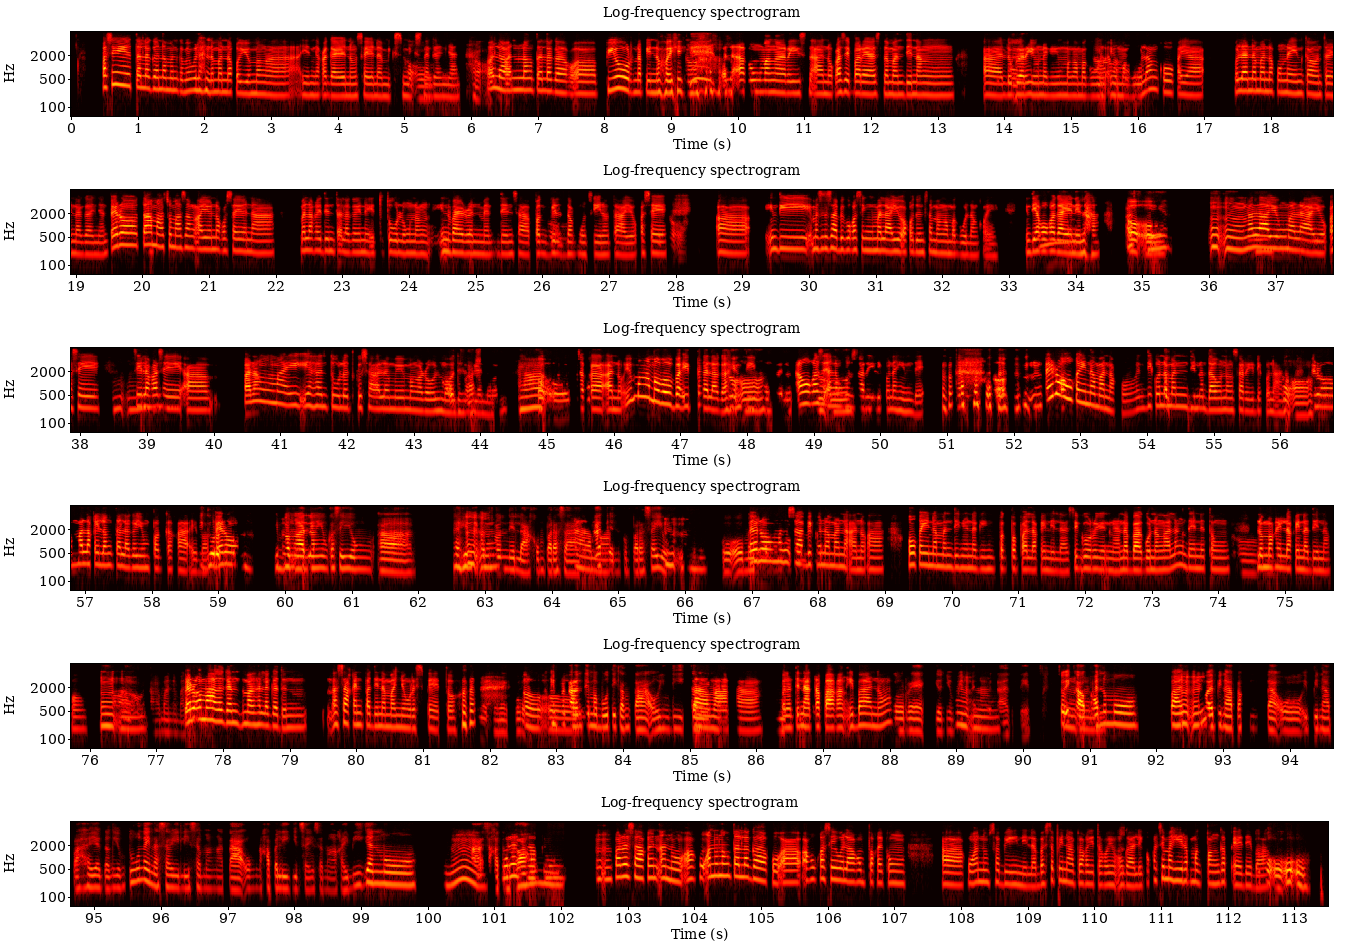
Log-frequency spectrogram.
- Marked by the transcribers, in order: static; distorted speech; other background noise; chuckle; laughing while speaking: "Pinoy"; laughing while speaking: "nila"; laughing while speaking: "talaga"; laugh; chuckle; unintelligible speech; chuckle; unintelligible speech; tapping
- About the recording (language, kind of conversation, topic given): Filipino, unstructured, Paano mo ilalarawan ang sarili mo sa tatlong salita, ano ang pinakamahalagang bahagi ng pagkakakilanlan mo, at paano nakaimpluwensiya ang kultura sa kung sino ka?
- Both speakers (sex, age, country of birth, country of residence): female, 20-24, Philippines, Philippines; female, 40-44, Philippines, Philippines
